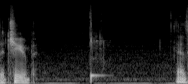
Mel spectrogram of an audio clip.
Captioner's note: pop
